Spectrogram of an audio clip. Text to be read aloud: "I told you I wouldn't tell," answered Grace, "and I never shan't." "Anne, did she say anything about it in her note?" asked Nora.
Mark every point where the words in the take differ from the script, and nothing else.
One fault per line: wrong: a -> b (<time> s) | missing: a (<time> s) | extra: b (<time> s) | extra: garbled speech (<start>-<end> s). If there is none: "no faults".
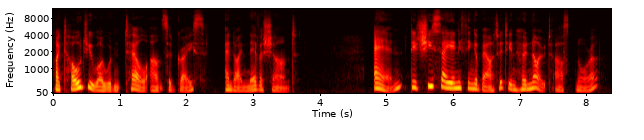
no faults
